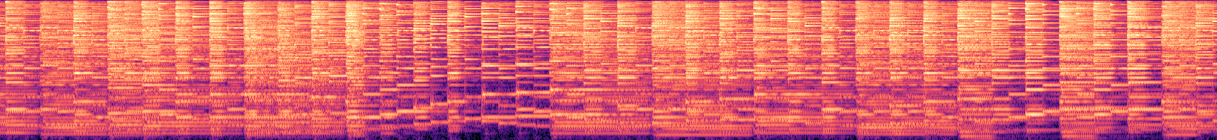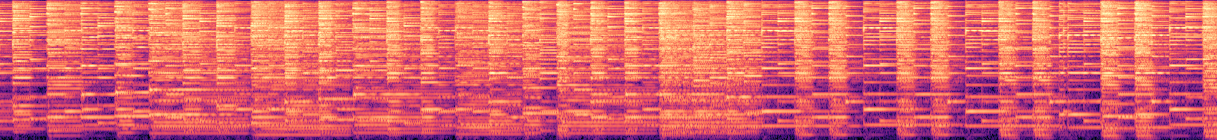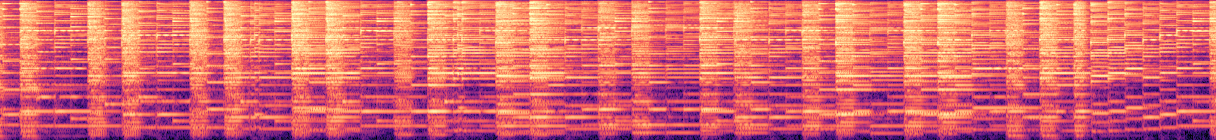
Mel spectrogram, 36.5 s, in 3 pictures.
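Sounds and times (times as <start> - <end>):
harpsichord waltz in 31edo tuning: 0.0 - 36.5.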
